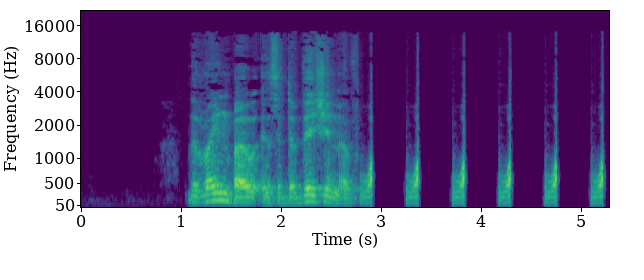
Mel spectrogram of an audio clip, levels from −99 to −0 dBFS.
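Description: From the start the speech sounds swirly, smeared and hollow, with blurred consonant attacks and nothing above 14 kHz. This is likely generation loss: repeated re-encoding, around ten passes of AAC-LC at about 64 kbit/s, each requantising on a shifted frame grid so the damage accumulates.

At 2.91 s, just after "is a division of", a 113 ms fragment repeats five times every 462 ms, separated by 348 ms of digital silence, through to the end. This stutter with silent gaps likely comes from the stream stalling, replaying its last fragment and then running dry, so the audio meant for those gaps is lost.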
